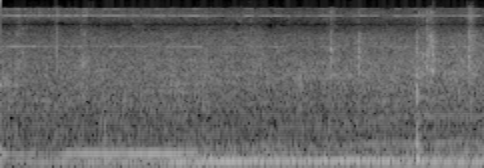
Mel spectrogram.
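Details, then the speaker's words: Truck with home-made sequential transmission controller, shifted into overdrive in triple low gear: deep rumble with steady gear whine that drops pitch after shift and holds; normal overdrive whine, no check engine light. "I don't know if you can hear the whine from overdrive, but I am actually in overdrive in my triple low gear."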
